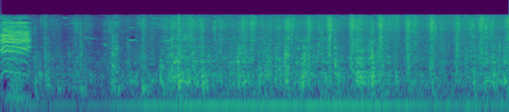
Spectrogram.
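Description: A man's loud laughing cry falls in pitch and breaks off in the first half-second. Then birds call outdoors, with dove-like cooing, over light irregular rustling.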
